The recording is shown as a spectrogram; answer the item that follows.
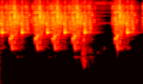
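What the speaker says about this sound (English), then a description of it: "we're gonna go with regular tap water, honestly, because it's the simplest option. We'll just pour that in there." Water poured into a bowl in the Nintendo DS game Petz Dogz Pack: a run of short, bright splashy bursts in quick rhythm, a brief pause, then more bursts, close and clear with no talking.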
